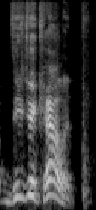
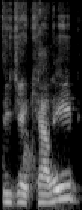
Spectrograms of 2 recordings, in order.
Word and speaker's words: Khaled: another one oh my God uh uh uh DJ Khaled right who actually pronounced DJ Khalid hey I didn't know I was wrong but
